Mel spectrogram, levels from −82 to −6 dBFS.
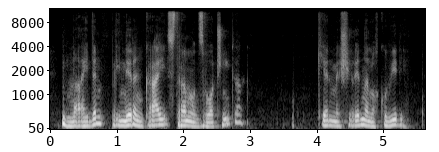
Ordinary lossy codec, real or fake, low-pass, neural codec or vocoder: none; fake; 10.8 kHz; codec, 24 kHz, 1.5 kbps, HILCodec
